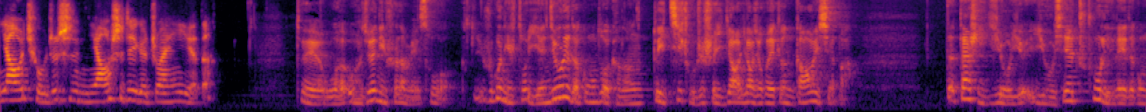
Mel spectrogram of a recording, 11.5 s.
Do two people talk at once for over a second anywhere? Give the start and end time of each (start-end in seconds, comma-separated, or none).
none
